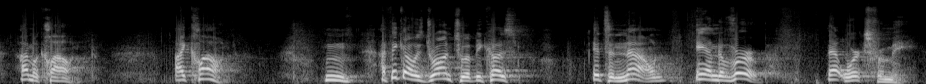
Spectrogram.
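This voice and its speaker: A high-pitched male voice at a fairly slow pace, with lively intonation, very even loudness and long, frequent pauses over noticeable background noise. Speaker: professional clown and storyteller. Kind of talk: casual talk to camera.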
